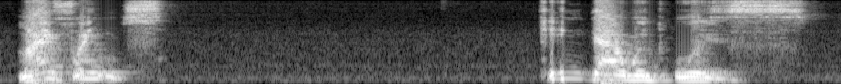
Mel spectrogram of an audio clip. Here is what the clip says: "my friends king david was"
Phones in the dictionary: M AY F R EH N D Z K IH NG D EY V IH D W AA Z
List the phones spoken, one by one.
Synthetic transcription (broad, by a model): M AY F R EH N D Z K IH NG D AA W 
